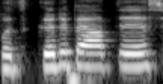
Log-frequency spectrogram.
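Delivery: ordinary talk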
